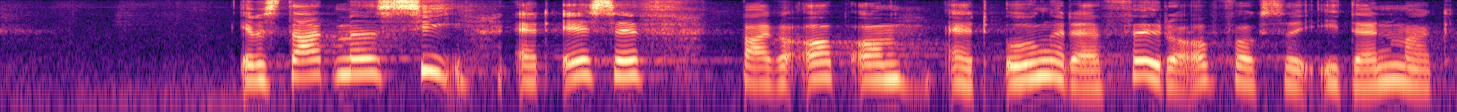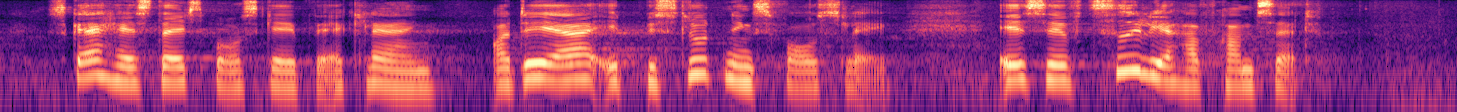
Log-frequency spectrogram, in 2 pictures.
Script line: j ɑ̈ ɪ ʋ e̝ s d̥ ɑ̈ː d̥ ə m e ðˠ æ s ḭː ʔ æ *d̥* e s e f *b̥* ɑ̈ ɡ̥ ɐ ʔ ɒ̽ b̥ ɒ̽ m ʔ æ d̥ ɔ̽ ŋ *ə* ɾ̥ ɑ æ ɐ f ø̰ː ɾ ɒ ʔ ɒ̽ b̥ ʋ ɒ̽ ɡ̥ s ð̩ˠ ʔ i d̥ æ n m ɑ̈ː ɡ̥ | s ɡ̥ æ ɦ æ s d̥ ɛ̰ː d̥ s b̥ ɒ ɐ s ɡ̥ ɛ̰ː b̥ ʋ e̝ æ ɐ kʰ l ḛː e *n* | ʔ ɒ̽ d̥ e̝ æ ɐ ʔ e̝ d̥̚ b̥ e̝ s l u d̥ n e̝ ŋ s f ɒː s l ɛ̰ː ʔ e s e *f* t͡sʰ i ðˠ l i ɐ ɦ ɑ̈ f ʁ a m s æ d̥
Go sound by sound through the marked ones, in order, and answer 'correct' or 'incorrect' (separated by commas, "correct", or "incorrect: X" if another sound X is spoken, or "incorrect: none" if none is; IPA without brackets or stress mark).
correct, correct, correct, incorrect: ŋ, correct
